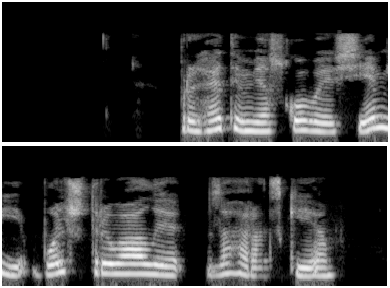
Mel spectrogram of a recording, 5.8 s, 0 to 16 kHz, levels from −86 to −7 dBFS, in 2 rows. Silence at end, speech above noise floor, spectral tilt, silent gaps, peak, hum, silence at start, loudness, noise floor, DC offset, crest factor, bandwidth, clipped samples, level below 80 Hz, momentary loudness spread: 0.4 s; 44 dB; -5 dB/octave; none; -4 dBFS; none; 1.35 s; -19 LUFS; -62 dBFS; under 0.1%; 16 dB; 7.8 kHz; under 0.1%; -62 dBFS; 11 LU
